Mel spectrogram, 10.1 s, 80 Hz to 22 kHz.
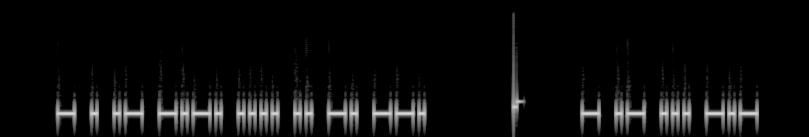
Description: Morse code, heard as a keyed tone, about 17 wpm, 700 Hz. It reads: TEACHING TASK
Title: Sentences from Top 1100 Words - New Word Drill Alt - 17wpm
